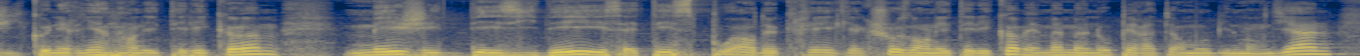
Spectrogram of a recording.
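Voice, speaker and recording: At a fairly quick pace, a man with a dark, mellow tone speaks with ordinary pitch variation. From France, born in Algeria; France. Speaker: entrepreneur and former extreme athlete; panelist. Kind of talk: panel discussion. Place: stage. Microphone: handheld.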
